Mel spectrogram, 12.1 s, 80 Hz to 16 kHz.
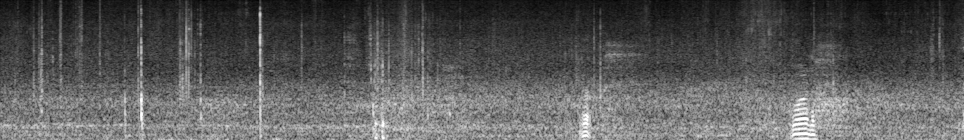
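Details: Honey bee colonies inspected at summer's end on 22 September: an even, busy hum of many bees, scattered ticks and taps, and one bee buzzing loudly past at close range near the end.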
